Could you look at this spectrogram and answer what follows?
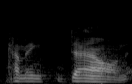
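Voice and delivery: "down" slowed and leaned on; stress on down. Shown as a demonstration. Preacher to congregation, stressing "down". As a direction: land hard on "down", drawn out. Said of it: "I tried to emphasize that word down".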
